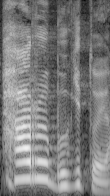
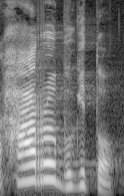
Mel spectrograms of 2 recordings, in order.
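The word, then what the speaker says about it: הר מגידו: 어 이전에도 말씀드려서 잘 아시겠지만이 아마게돈의 원래 정확한 발음은 하르무기도예요. 한번 따라해 보겠습니다. 하르무기도.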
